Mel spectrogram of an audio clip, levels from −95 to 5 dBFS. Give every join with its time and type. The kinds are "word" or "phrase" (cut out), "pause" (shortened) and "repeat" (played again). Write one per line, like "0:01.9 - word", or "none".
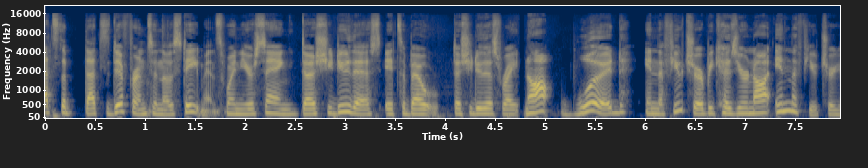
0:04.7 - word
